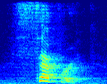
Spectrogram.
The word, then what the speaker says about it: separate: you say sef raw separate how about that this is a long word but you completely omit the a and you say separate separate temperature i know this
